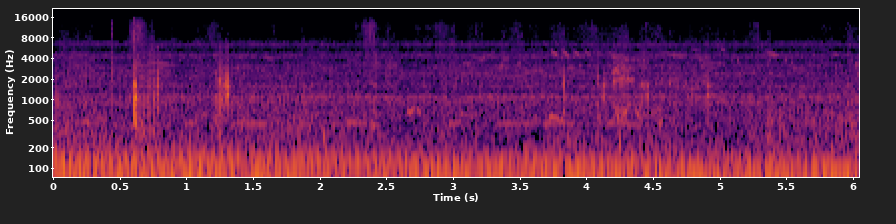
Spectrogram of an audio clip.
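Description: Steady low wind rumble on the microphone, with two short sharp clicks about a second in and a few faint high chirps.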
